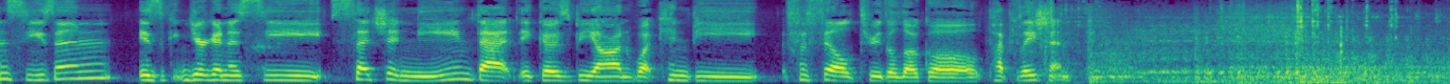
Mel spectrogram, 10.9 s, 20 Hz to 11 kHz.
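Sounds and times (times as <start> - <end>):
speech: 0.0 - 8.4
car engine starting up and rumbling: 7.8 - 10.8.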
